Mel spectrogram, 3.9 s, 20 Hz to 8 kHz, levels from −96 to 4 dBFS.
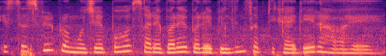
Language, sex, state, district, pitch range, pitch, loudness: Hindi, female, Arunachal Pradesh, Papum Pare, 215-255 Hz, 225 Hz, -14 LUFS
